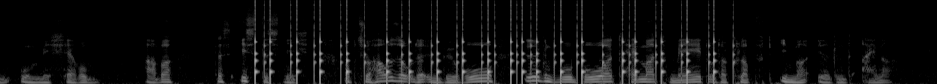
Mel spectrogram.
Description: Morse code, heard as a telegraph sounder, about 19 wpm, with speech in German. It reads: 1921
